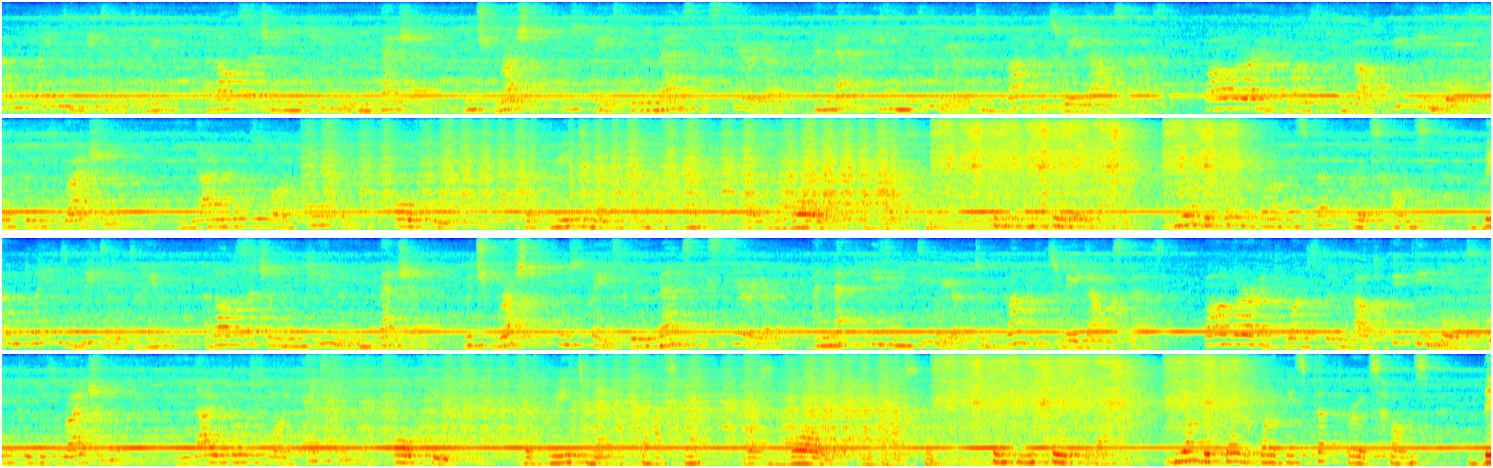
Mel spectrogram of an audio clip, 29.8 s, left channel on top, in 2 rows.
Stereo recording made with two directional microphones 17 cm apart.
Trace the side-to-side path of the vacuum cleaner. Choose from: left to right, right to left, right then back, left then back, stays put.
right then back.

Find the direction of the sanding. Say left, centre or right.
left.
